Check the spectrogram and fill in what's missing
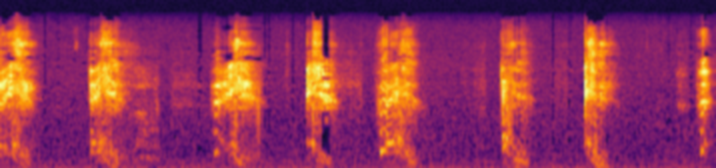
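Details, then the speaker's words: A run of about eight quick sneezes, each with a breathy burst, roughly one a second; ordinary repeated sneezing. "here is me sneezing enjoy"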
